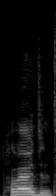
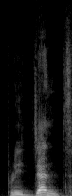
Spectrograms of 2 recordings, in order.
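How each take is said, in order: First: The stress is on the first syllable. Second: The stress is on the second syllable. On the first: It is a noun meaning the current time. "현재, 오늘이란 명사고요" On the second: It is a verb meaning to give or offer. "뒤에 액센트가 있으면"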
